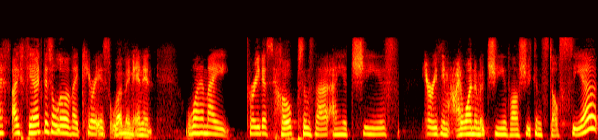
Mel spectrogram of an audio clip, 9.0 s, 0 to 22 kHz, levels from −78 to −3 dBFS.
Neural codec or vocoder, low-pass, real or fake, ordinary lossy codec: codec, 16 kHz, 0.5 kbps, X-Codec, HuBERT features, trained on general audio; 7.2 kHz; fake; MP3, 48 kbps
